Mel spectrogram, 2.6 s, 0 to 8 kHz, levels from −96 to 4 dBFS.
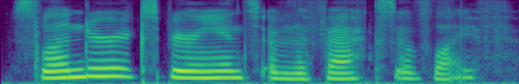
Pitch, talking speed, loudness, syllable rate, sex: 235 Hz, 160 wpm, -15 LUFS, 4.4 syllables/s, female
